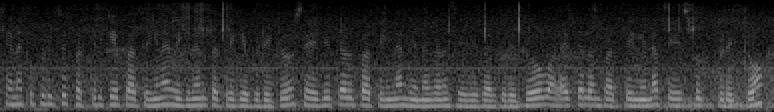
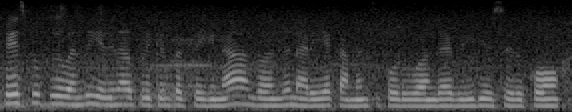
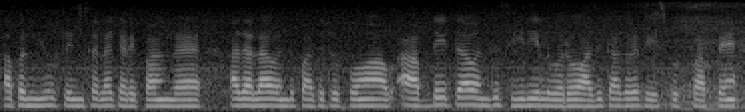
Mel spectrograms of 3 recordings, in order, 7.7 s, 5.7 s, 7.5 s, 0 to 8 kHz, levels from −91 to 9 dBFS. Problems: background sounds at intervals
